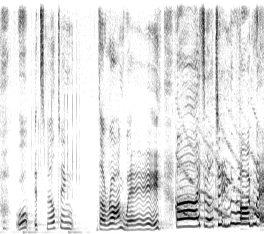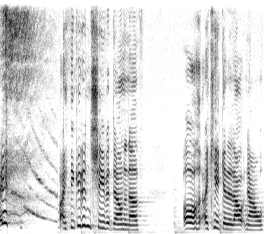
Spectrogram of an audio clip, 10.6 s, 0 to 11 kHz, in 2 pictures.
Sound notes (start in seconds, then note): 3.7 siren blaring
